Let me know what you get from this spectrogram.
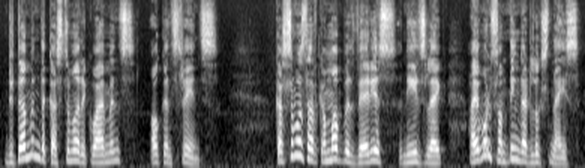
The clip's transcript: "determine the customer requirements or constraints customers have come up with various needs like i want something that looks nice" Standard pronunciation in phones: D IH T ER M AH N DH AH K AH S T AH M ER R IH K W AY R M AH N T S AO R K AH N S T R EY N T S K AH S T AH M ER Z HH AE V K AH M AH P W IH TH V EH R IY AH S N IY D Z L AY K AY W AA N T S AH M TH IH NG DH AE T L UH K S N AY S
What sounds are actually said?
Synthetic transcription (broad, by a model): D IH T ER M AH N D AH K AH S T AH M ER R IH K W AY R M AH N T S AO R K AH N S T R EY N T S K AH S T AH M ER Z HH AE V K AH M AH P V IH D V EH R IY AH S N IY D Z L AY K AY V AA N T S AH M T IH NG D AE T L UH K S N AY S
